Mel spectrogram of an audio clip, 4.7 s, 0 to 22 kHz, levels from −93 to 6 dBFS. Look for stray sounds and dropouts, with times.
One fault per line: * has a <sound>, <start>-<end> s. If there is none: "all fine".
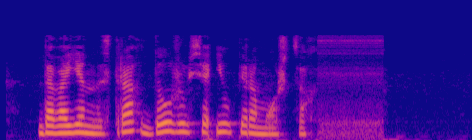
all fine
